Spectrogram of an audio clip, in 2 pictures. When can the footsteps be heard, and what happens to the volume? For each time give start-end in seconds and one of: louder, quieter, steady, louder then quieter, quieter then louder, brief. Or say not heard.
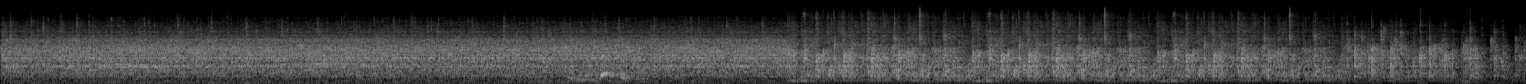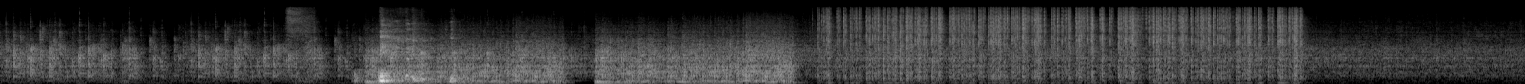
not heard.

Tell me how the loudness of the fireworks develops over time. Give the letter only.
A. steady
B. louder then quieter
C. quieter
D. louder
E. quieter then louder
A.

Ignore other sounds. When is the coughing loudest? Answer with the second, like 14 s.
19 s.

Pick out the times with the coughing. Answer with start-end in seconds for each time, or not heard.
5.3-6.5, 18.8-20.0.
